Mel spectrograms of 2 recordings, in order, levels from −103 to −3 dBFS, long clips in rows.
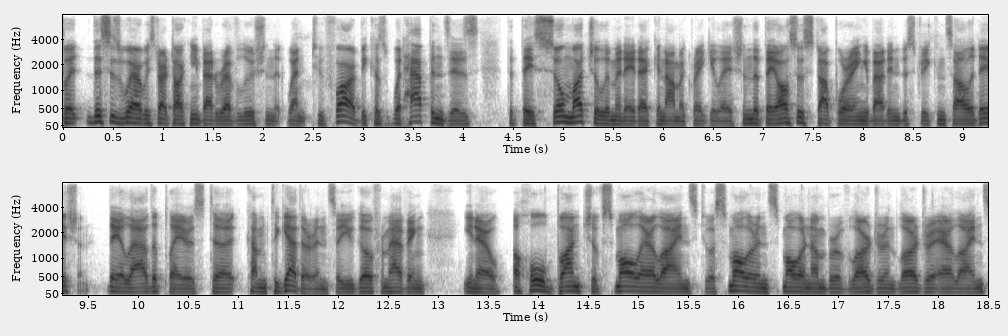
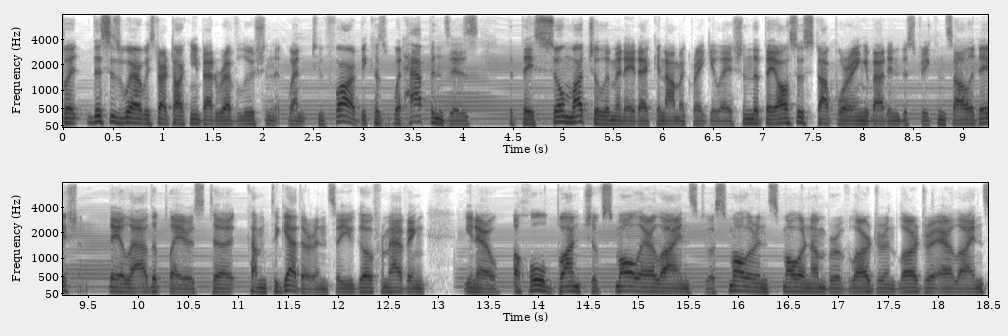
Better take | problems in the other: first | background sound (Wind instrument, woodwind instrument); 18 dB below the speech

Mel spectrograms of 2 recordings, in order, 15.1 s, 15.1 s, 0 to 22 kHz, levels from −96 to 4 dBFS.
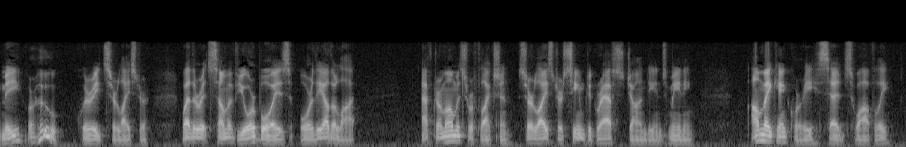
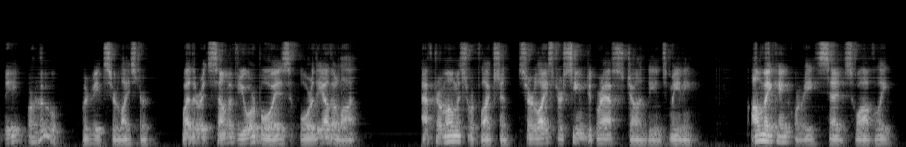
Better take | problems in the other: first | noise reduction (neural mask model DeepFilterNet 3)

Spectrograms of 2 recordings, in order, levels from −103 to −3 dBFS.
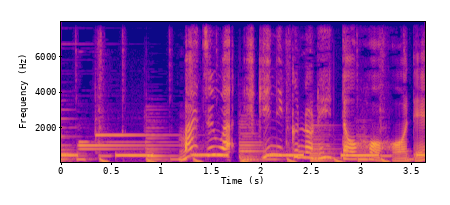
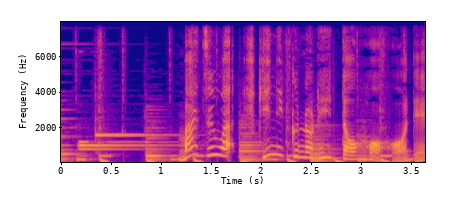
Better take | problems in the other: second | background sound (Alarm / Keyboard (musical)); 3 dB below the speech

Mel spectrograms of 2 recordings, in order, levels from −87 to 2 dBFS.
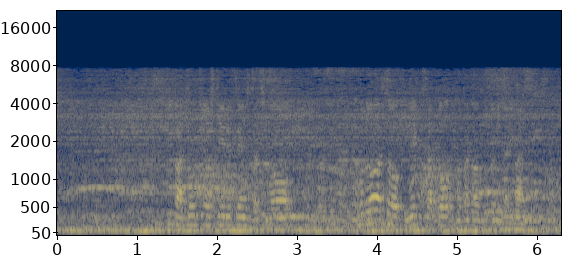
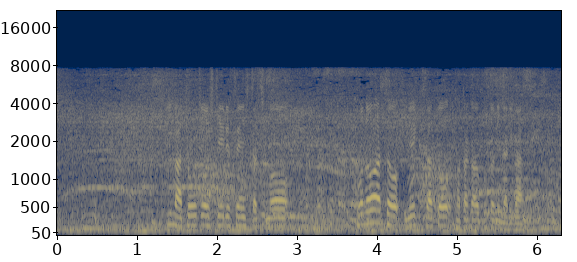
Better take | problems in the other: second | room echo; dies away in 0.3 s

